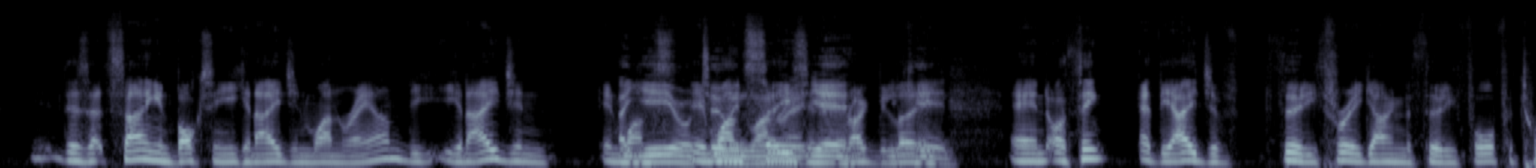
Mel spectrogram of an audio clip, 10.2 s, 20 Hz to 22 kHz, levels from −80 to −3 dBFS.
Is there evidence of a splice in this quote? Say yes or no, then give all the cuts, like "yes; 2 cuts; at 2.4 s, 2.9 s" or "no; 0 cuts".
no; 0 cuts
